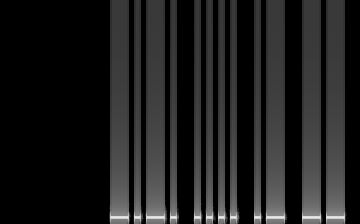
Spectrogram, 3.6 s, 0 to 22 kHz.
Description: Morse code, heard as a keyed tone, about 20 wpm, 700 Hz. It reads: CHAM
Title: Build A Word - 2 Letters At A Time - 8-Letter Words - 20wpm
